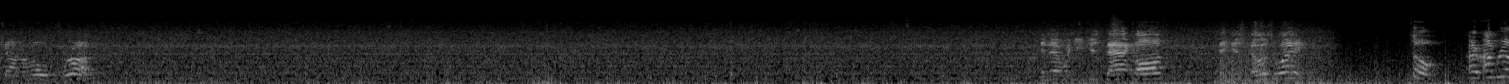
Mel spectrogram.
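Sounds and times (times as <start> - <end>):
welding arc hissing: 0.0 - 15.0.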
